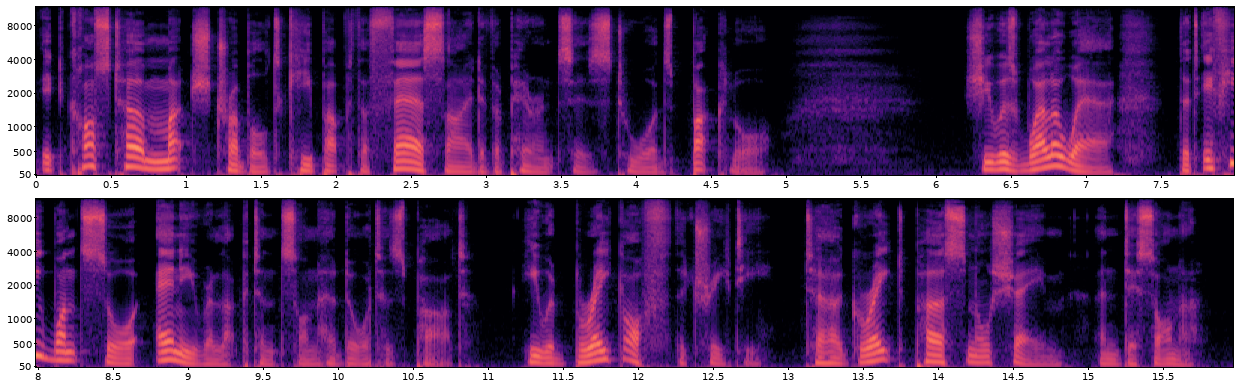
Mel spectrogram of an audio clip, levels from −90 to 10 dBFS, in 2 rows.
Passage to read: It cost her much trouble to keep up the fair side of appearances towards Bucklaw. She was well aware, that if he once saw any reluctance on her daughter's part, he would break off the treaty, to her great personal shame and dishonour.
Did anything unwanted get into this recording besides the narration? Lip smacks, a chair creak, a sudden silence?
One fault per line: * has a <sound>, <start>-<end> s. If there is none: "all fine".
all fine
